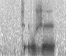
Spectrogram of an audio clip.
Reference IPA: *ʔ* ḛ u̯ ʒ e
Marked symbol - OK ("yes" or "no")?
no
